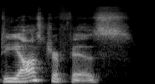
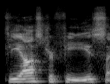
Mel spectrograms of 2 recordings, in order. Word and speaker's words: Diotrephes: I wrote something to the church, but Diotrephes, Diotrephes, I think is probably the way it's pronounced, who loves to be the first among them, does not accept what we say.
